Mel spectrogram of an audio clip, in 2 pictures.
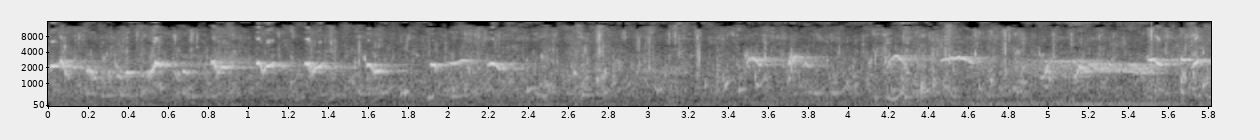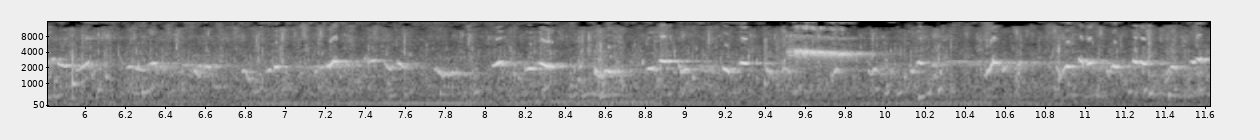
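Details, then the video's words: Trucuan, a bulbul, sings a master song for training songbirds: a long busy run of choppy chirps and squawky notes, some brief upward whistles, with running water in the background. "Masteran trucuan muantaaap, (burung trucuan anda pasti nyaut)"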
